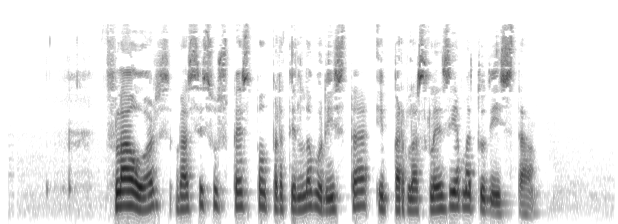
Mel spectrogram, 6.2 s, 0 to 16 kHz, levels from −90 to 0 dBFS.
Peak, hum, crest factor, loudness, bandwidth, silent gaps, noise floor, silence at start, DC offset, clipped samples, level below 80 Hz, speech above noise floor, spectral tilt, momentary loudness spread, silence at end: -4 dBFS; none; 20 dB; -22 LUFS; 11.5 kHz; none; -73 dBFS; 1.1 s; under 0.1%; under 0.1%; -74 dBFS; 51 dB; -5.5 dB/octave; 11 LU; 0.85 s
